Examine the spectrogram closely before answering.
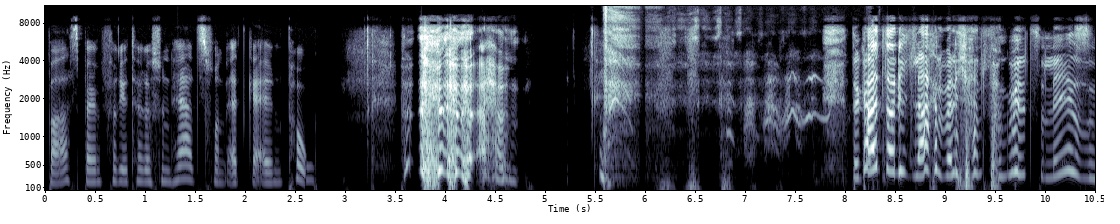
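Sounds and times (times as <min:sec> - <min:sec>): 
speech: 0:00.0 - 0:04.9, 0:07.8 - 0:10.4
softer breathy huffs: 0:03.1 - 0:03.6, 0:05.7 - 0:08.1
loud raspy throat clearing: 0:05.5 - 0:07.9
laughter: 0:05.5 - 0:09.7
squeaky vocal noises: 0:05.6 - 0:08.1.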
